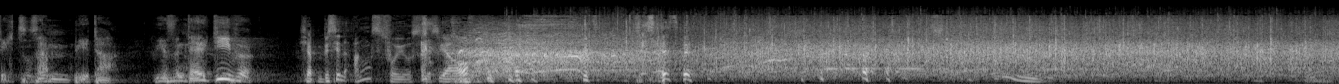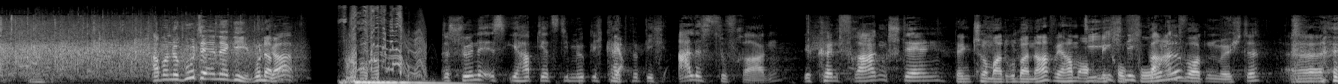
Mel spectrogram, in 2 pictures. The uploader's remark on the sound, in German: Exklusive Mitschnitte von der Bobcast-Tour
